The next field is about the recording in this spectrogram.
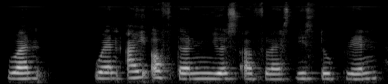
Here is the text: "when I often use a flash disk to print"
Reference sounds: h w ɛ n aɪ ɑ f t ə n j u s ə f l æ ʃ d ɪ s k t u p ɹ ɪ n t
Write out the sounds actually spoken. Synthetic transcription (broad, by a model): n w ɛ n aɪ ɑ f t ə n j u s ə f l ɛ s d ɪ s t u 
